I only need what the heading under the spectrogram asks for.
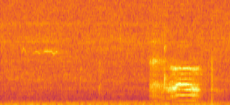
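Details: Snowshoe cat, a domestic breed with white feet, giving one short meow near the end with a rich stack of overtones. A quiet stretch comes before it, and a steady low hum runs underneath throughout.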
